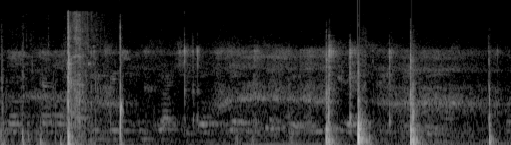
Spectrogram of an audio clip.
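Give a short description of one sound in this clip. A pickaxe knocks against stone in sharp, quick taps.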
